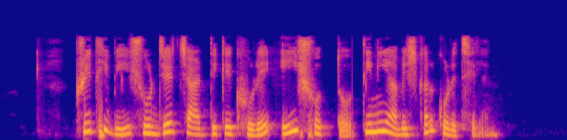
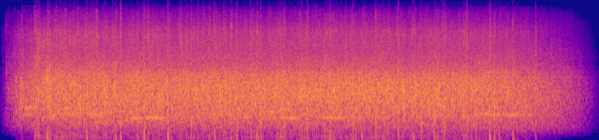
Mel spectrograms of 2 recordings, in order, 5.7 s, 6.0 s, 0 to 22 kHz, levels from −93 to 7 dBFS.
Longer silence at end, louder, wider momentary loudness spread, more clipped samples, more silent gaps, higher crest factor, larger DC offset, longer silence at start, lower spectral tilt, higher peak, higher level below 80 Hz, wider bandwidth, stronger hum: first, 0.7 s vs 0.2 s; about the same, -15 LUFS vs -14 LUFS; first, 10 LU vs 5 LU; neither; neither; about the same, 14 dB vs 14 dB; neither; first, 0.75 s vs 0.1 s; first, -5 dB/octave vs -0.5 dB/octave; about the same, 0 dBFS vs 0 dBFS; about the same, -50 dBFS vs -46 dBFS; second, 8 kHz vs over 20 kHz; neither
